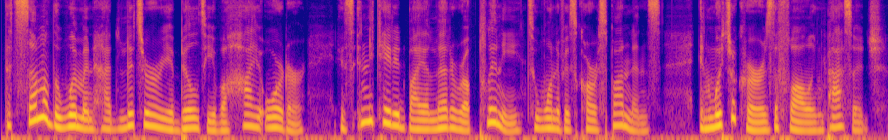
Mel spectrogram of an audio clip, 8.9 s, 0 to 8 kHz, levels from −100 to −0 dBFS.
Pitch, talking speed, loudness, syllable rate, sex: 170 Hz, 205 wpm, -18 LUFS, 6.5 syllables/s, female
